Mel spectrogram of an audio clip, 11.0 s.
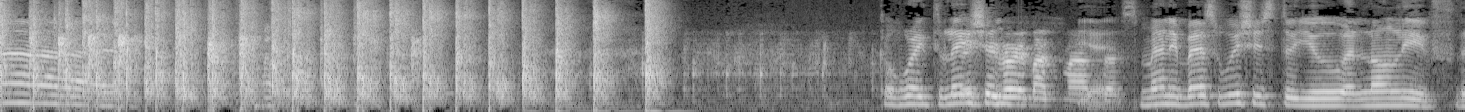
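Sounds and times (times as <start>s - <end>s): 
group clapping in unison: 0.0s - 5.3s
speech: 6.7s - 10.9s.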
